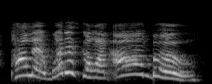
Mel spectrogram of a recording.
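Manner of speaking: usual speaking voice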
